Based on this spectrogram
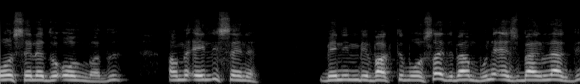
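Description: Slow-ish and high-pitched, a man talks with a dark, mellow tone at a fairly slow pace. The background is quiet. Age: 50s. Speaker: Arabic and religion teacher. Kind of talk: religious lecture.

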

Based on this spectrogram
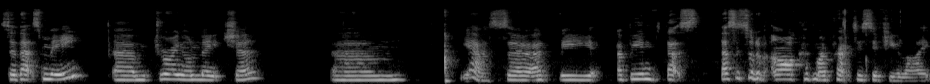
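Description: A somewhat breathy woman's voice of fairly high pitch, with ordinary pitch variation and light background noise. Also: fairly slow pace. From England. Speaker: land artist and local councillor. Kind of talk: presentation. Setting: video call.

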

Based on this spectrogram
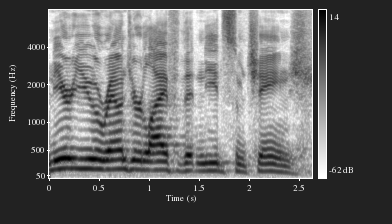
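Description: A man's fairly high-pitched voice at a moderate pace against a quiet background. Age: 50s. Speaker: guest preacher. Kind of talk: sermon. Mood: warm, humorous storytelling. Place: church. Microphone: headset.

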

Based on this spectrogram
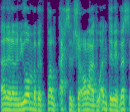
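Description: His tone dark and mellow, a man speaks at a fairly high pitch in a somewhat breathy voice. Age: 50s. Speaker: health educator. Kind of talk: educational talk. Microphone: video call.

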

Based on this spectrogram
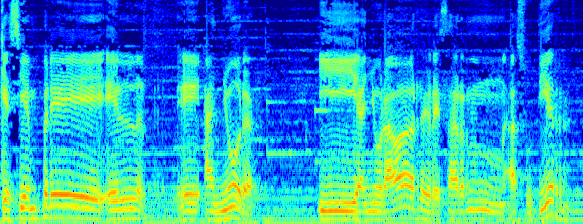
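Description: Over clear background music, a man talks at a very slow pace with fairly even intonation and long, frequent pauses. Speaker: son of the man searching for family. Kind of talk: interview answer. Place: home room.

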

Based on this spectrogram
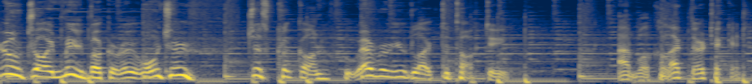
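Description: A man puts on a character voice with a fairly high pitch at a moderate pace. Long, frequent pauses break up his speech over clear music in the background. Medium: game stream. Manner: jovial, chuckling.

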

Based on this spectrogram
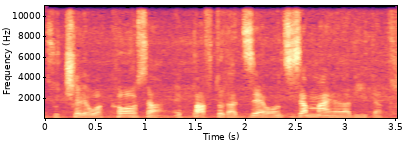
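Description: Speaking at a fairly quick pace with fairly even intonation, a man is heard in a dry sound with no echo over light background noise. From Italy. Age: 40s. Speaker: travel content creator and tour operator; travel vlogger. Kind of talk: casual walking monologue vlog. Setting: outdoors, walking at night in Times Square. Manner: conversational, rambling. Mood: relaxed, reflective. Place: street. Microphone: phone near.

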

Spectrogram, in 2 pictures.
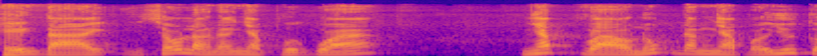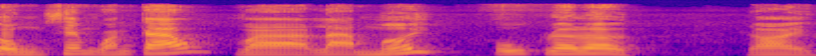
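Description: A man talks at a moderate pace in a fairly high voice with lively intonation.

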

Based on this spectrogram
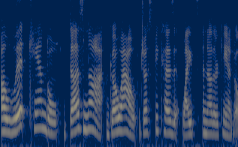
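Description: Against a quiet background, the speech moves at a very slow pace with very wide pitch swings. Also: woman. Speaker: podcast host. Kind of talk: inspirational talk. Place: home room. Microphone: lapel.

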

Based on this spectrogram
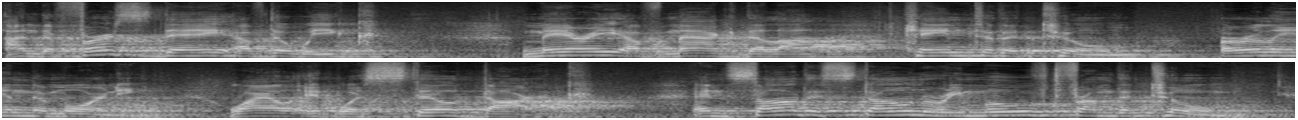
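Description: Light background noise and audible room echo accompany a man who speaks at a very slow pace with lively intonation. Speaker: priest. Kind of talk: sermon. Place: church. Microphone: camera far.

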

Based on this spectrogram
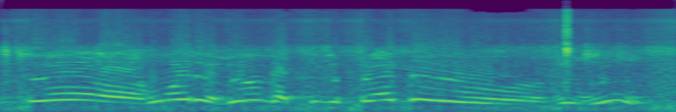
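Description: The delivery comes at a fairly slow pace. Noticeable background noise is present. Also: man. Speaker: prank call recipient. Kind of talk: informal, rural slang. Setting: phone, payphone. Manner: often asks to repeat. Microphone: phone line.

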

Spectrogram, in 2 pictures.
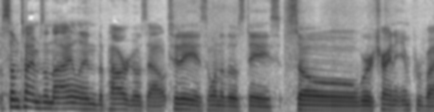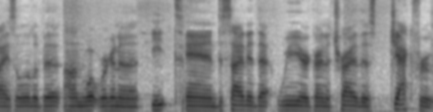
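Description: Hardly any pauses break up this man's moderate pace. His pitch varies in an ordinary way. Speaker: family vlogger. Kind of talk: casual vlog chat. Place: garden. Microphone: phone near.

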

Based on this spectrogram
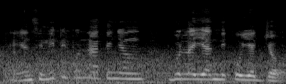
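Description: A woman speaks with a fairly high pitch and ordinary pitch variation. Background noise is noticeable. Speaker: vlogger showing garden. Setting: outdoors in a garden.

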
